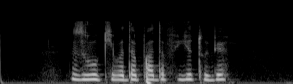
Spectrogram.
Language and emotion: Russian, neutral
